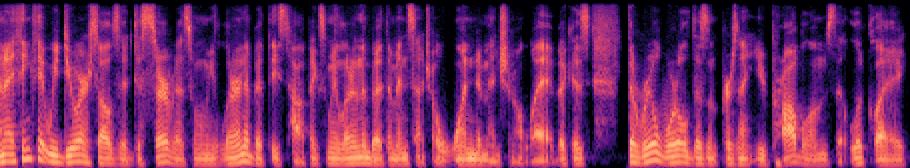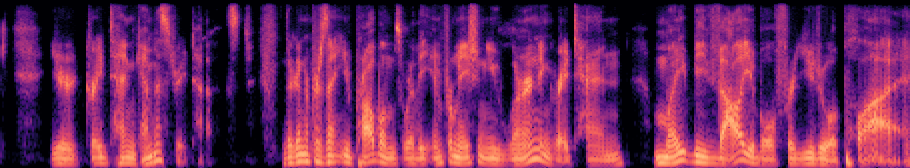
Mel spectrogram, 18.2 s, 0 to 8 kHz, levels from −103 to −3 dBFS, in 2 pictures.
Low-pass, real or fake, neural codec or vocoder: 7.2 kHz; real; none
